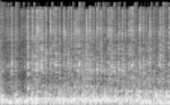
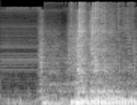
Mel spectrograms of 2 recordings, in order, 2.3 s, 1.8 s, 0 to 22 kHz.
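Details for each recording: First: 1978 Chevrolet K20 V8 first start after sitting for years under a tree, carburetor suspected junk: fast, even idle with no misfiring or stumbles, runs well but idle sits way too high. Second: 1978 Chevrolet K20 V8, revived after sitting for years, brakes doubtful: brief crank, catches almost immediately and settles to a strong, even low rumble; starts way too good and now charging.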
